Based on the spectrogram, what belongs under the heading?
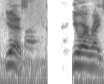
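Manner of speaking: ordinary delivery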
